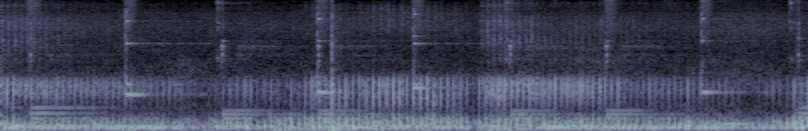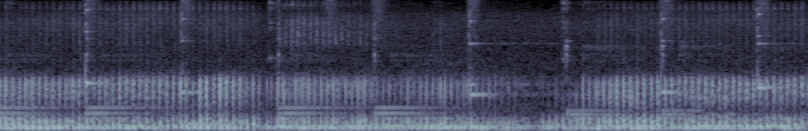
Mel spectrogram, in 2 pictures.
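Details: An American Shorthair cat named Connie purrs on her working owner's lap, asking for affection, the purr loud like snoring. A steady low rumble runs throughout under faint high tonal notes and scattered clicks.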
